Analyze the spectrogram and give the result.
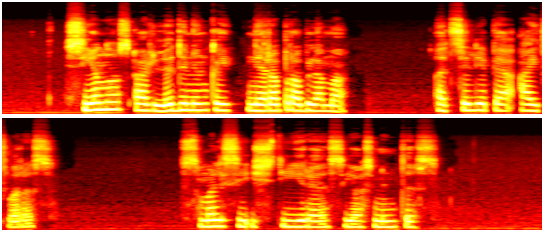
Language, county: Lithuanian, Kaunas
